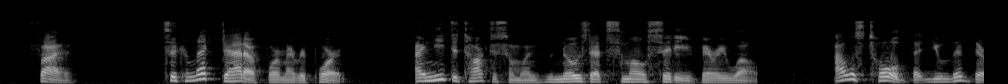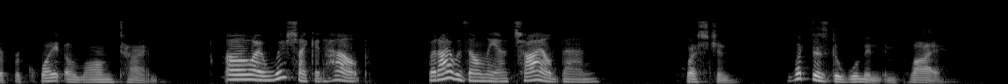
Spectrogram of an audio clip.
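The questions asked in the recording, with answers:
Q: What does the woman imply?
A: She can't help because she was only a child when she lived there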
